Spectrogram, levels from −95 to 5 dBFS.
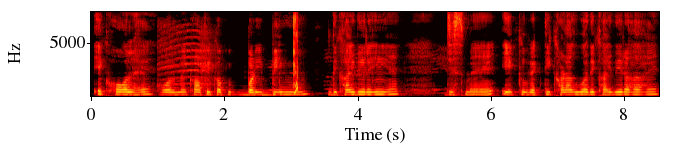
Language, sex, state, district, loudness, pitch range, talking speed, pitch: Hindi, female, Bihar, East Champaran, -38 LUFS, 215-230 Hz, 150 wpm, 225 Hz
